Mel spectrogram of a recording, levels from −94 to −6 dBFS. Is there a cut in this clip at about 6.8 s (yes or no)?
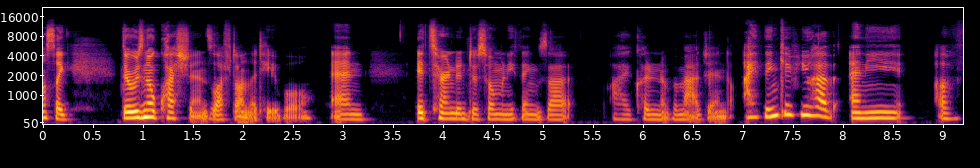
yes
